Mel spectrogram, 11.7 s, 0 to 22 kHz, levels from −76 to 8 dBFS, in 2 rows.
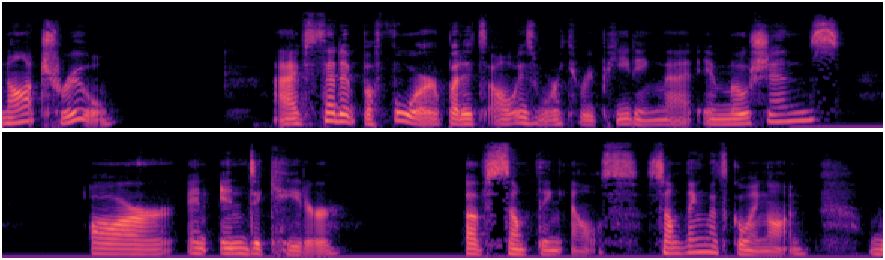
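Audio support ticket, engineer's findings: Mains hum, 5.23 s to end of clip. Steady low tone at 60 Hz under the speech, with some low harmonics. Sits roughly 30 dB below program level. Absent before 5.23 s. Probable component: ground loop on interconnect or transformer near the chain. Power line coupling into signal path.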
